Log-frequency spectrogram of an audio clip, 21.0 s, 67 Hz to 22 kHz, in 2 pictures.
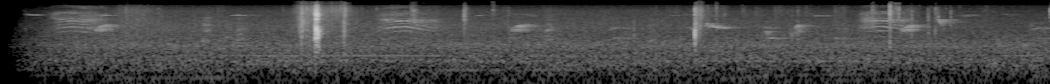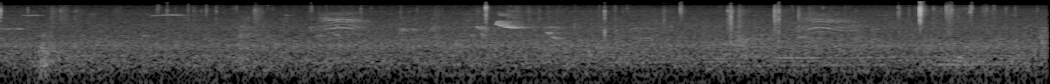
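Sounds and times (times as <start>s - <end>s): small bird chirping: 3.0s - 4.4s.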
